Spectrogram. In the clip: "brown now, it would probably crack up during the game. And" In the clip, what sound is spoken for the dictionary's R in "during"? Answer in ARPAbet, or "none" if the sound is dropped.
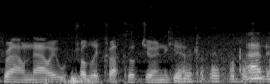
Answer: R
